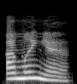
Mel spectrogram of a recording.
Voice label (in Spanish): "amanhã", Portugués; mañana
